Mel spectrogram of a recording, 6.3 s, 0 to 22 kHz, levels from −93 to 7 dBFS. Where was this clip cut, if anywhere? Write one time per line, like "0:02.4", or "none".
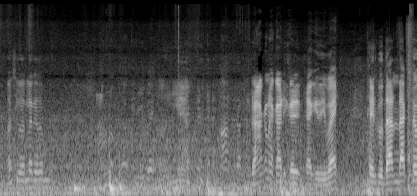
none

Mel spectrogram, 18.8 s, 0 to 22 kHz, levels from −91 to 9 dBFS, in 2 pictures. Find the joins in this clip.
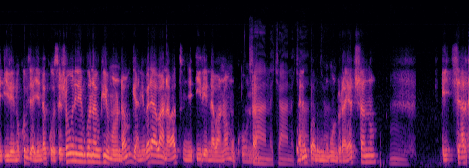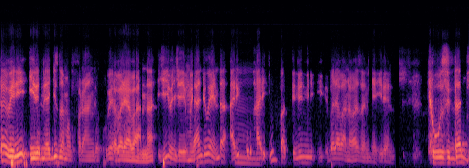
0:17.2

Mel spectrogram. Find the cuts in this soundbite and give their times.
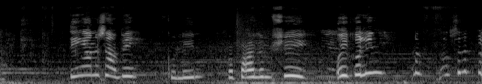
0:02.1
0:03.2

